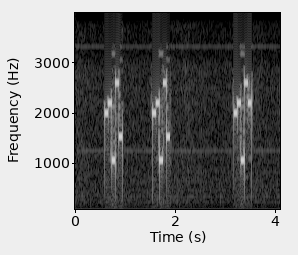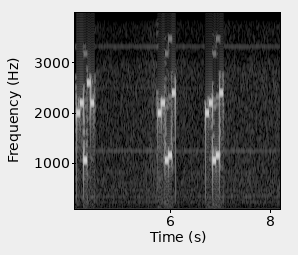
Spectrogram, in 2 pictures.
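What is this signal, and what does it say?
Five-tone selective call (ZVEI), heard as quick runs of five tones, tones of about 70 ms. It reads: 89115 89115 89119 89119 89120 89120
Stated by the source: Received on an SDR; ZVEI five-tone selective call 89099, fire brigade Orlamünde (feuerwehr-orlamuende).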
